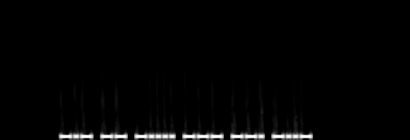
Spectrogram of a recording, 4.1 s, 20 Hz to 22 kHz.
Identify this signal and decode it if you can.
Morse code, heard as a keyed tone, about 36 wpm, 700 Hz. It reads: KM6OGX
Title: USA Call Signs - 6 Characters - 3x Character Spacing - 35wpm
